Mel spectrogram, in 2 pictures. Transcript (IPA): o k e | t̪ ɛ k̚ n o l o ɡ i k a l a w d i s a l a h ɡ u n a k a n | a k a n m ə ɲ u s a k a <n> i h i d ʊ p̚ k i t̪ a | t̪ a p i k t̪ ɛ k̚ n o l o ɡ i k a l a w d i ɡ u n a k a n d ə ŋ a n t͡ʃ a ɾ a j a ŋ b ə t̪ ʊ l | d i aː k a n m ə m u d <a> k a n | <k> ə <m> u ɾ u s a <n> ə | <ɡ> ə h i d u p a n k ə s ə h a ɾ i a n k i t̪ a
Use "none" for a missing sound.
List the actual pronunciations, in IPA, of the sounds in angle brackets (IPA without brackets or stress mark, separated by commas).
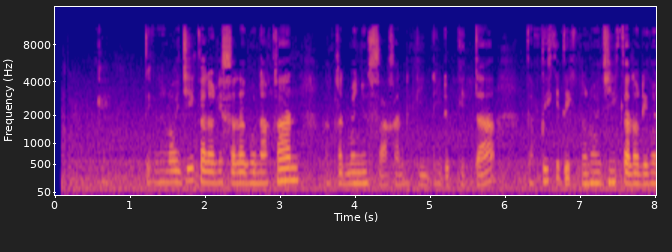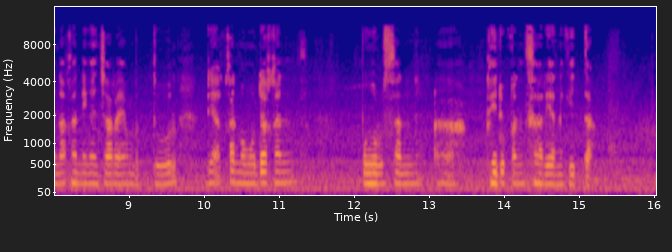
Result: n, a, p, ŋ, n, k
